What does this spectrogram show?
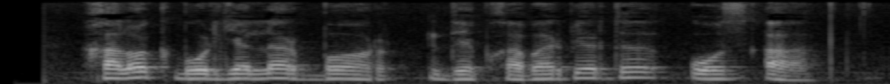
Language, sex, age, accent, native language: Uzbek, male, 19-29, Buxoro, Uzbek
